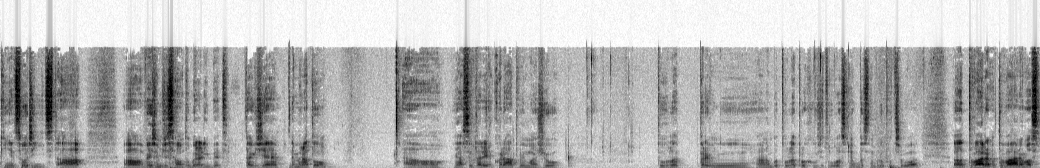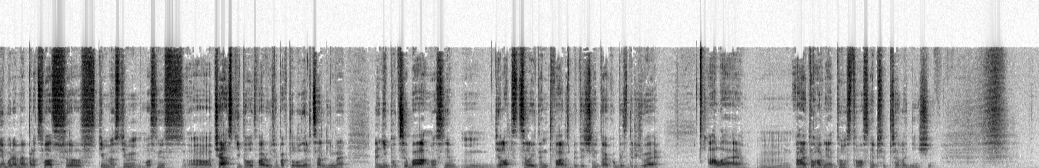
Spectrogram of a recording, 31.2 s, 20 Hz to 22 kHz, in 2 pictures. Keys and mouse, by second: 4.3 middle click, 7.0 middle click, 7.6 Tab, 8.7 click, 9.1 middle click, 10.4 Delete, 12.5 middle click, 15.2-16.8 middle drag, 20.2 middle click, 24.1 middle click.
